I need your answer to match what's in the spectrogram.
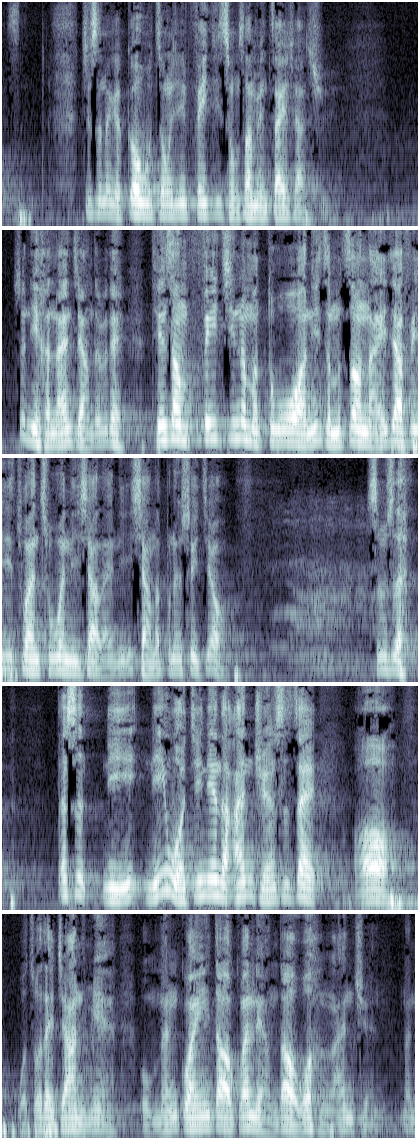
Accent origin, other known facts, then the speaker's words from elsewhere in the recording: Taiwan; now in United States; 我是台湾来的，祖籍是湖南人，但是台湾来的。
